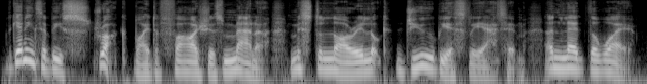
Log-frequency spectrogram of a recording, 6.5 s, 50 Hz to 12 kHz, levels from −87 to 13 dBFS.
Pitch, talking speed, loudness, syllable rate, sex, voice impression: 115 Hz, 160 wpm, -19 LUFS, 4.6 syllables/s, male, masculine, adult-like, slightly powerful, cool, slightly sincere, slightly intense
